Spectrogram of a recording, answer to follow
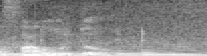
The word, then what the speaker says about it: Faudo: Faudo, paano yung pronunciation? F-A-U-D o Faudo? O Faudo?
